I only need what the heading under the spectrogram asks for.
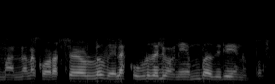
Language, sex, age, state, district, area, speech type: Malayalam, male, 18-30, Kerala, Kollam, rural, conversation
